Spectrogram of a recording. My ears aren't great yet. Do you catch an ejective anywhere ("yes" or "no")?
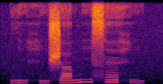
no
